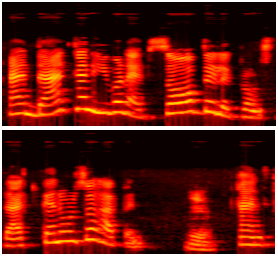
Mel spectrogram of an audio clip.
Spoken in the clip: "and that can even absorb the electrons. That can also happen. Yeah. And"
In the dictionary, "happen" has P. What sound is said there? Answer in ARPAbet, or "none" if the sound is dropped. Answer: P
